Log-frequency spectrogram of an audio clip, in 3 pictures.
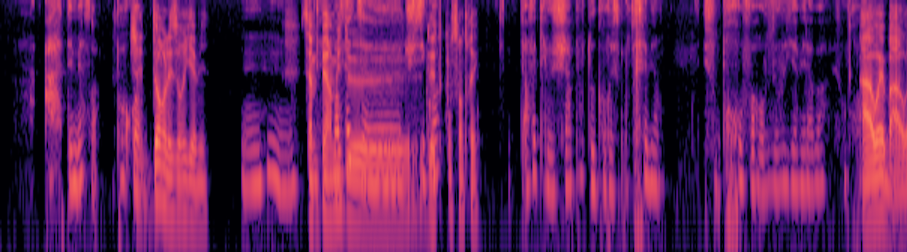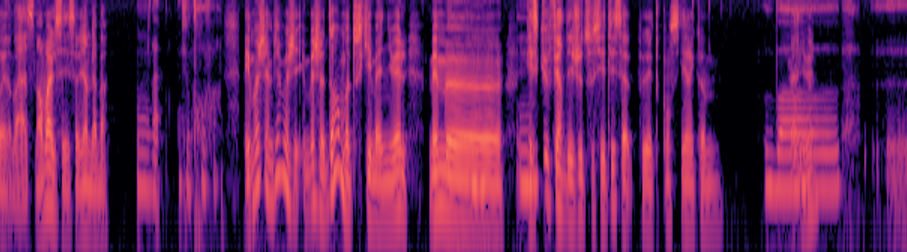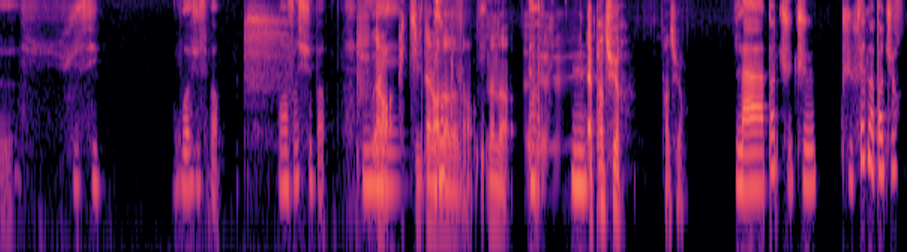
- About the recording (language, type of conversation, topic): French, unstructured, Aimez-vous mieux les activités manuelles ou les activités sportives ?
- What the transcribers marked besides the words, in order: static; put-on voice: "Mmh, mmh"; drawn out: "de"; tapping; blowing; distorted speech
